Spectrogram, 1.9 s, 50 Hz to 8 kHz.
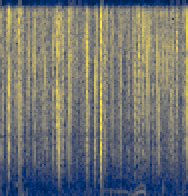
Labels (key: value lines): label: biophony, cascading saw
recorder: SoundTrap 600 or HydroMoth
